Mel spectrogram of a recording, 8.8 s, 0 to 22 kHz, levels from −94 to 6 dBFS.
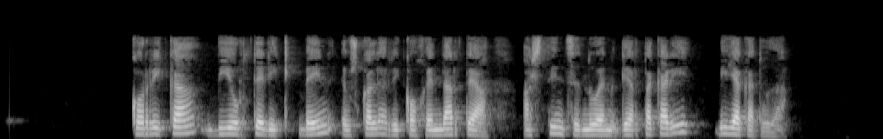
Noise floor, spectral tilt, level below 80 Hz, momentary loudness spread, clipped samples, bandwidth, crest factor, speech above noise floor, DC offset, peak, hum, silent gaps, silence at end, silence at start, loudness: under -90 dBFS; -5 dB/octave; -68 dBFS; 10 LU; under 0.1%; 7.8 kHz; 22 dB; over 70 dB; under 0.1%; 0 dBFS; none; none; 1 s; 1.3 s; -21 LUFS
